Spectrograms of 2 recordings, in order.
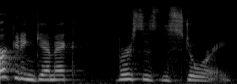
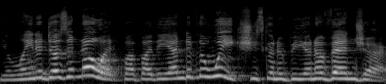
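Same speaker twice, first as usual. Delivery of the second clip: movie trailer announcer voiceover delivery; 4 dB louder than usual. Imagining an old-style ad campaign for the film: movie trailer voice. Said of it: "the trailer voice goes".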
